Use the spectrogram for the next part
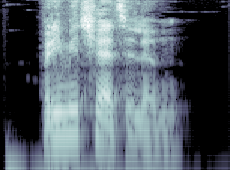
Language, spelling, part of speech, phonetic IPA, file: Russian, примечателен, adjective, [prʲɪmʲɪˈt͡ɕætʲɪlʲɪn], Ru-примечателен.ogg
- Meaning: short masculine singular of примеча́тельный (primečátelʹnyj)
